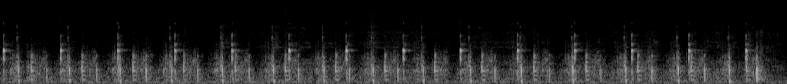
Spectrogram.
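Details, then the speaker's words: Regular clicking thuds at about 105 a minute from hands-only CPR chest compressions on a training manikin during an instructional demonstration with an AED, within the recommended 100 to 120 a minute. "ands go immediately on the chest begin CPR and start CPR continue with CPR and if your AED has a little metronome on there go ahead and follow that"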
